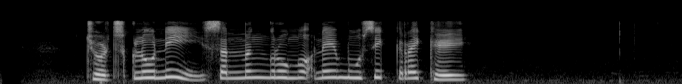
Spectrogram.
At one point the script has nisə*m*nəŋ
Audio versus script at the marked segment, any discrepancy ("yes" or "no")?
yes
